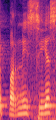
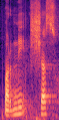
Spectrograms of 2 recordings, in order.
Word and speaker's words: pernicious: जैसे ये परनिशियस नहीं, परनिशस होगा।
